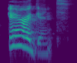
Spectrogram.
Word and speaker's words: arrogant: So arrogant. Arrogant. So it looks like it should be pronounced arrogant. Arrogant. But usually the last vowel in a word, we change it to like almost a short I sound.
